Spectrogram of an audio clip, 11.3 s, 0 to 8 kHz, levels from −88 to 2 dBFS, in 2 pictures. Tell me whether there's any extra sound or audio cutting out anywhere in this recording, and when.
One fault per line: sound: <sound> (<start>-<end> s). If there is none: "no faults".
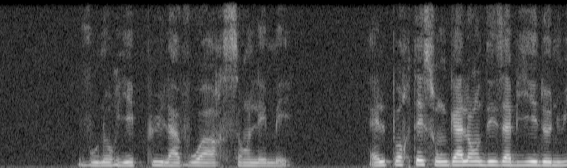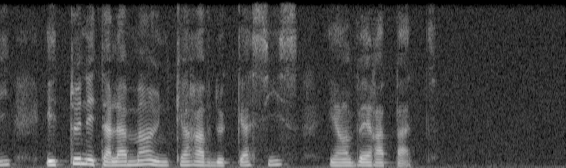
no faults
